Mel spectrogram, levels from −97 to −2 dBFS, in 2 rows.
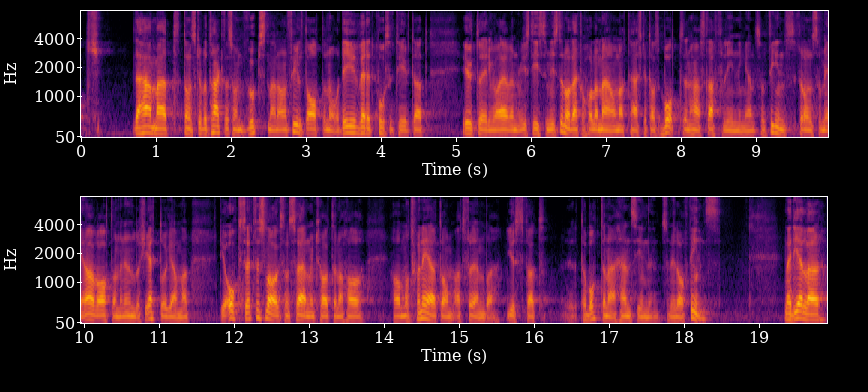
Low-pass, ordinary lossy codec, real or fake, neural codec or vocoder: none; none; fake; codec, 16 kHz, 2 kbps, FunCodec, trained on LibriTTS, 25 frames a second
